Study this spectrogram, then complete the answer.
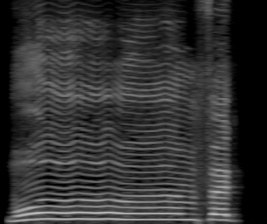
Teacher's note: نون ساكنه পরে ফা ইখফা গুন্না হবে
